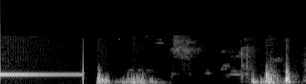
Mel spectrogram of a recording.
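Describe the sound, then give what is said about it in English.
A steady telephone dial tone hums at one even pitch for just under a second, then cuts off sharply with a click before manual dialing. A few irregular, noisy bursts follow. “I dial manually, so I'm gonna take my time.”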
